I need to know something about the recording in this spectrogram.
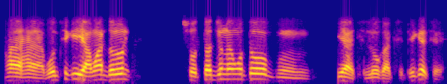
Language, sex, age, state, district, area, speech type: Bengali, male, 30-45, West Bengal, Darjeeling, rural, conversation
